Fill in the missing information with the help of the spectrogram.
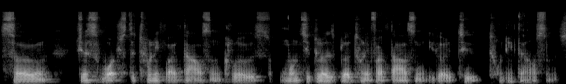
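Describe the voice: Putting on a character voice, a man speaks fairly quickly in a very deep, low pitch that sounds raspy and hoarse.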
